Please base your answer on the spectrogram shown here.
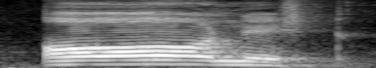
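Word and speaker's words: honest: ही इज ऑनेस्ट, ऑनेस्ट अ से उच्चारण शुरू हुआ है ना, तो एन लगेगा, ही इज एन ऑनेस्ट मैन।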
